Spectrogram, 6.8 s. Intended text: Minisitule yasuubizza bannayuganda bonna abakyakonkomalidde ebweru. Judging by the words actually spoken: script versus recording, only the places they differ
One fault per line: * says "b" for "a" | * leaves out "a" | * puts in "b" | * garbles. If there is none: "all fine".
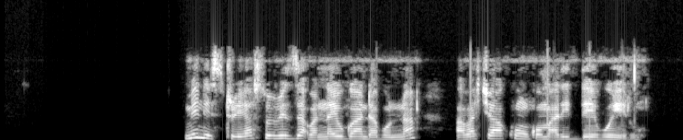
all fine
